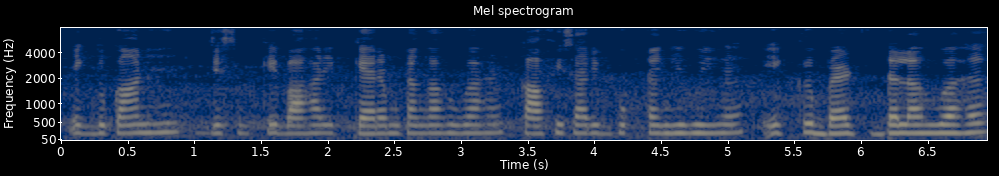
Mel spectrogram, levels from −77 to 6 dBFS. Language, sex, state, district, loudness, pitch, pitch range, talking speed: Hindi, female, Maharashtra, Dhule, -33 LUFS, 215 Hz, 210-220 Hz, 180 wpm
